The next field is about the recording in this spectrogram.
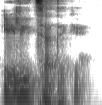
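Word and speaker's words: ez litzateke: Es litzateke, que quiere decir no sería, se pronuncia elitzateke. Esto es, te comes la Z.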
